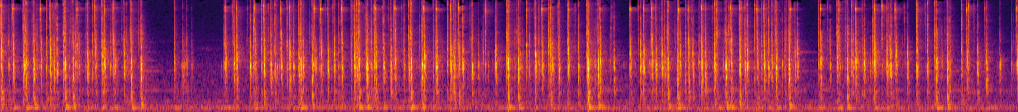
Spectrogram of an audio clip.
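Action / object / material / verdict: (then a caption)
tap / plastic mechanical keyboard with round keycaps / plastic / none. Fingertips type continuously on a white full-size plastic mechanical keyboard with round typewriter-style plastic keycaps and RGB lighting, beside a microphone that is not touched. Rapid, bright, clicky keystrokes patter in dense bursts, with brief pauses near the two-second mark and near eight seconds.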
